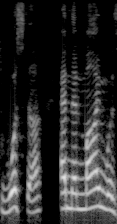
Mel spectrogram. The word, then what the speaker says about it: Worcester: Our It's pronounced Worcester.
